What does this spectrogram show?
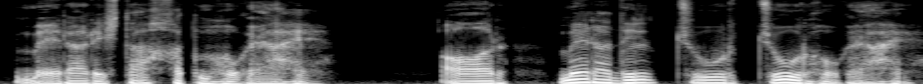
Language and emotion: Urdu, sad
